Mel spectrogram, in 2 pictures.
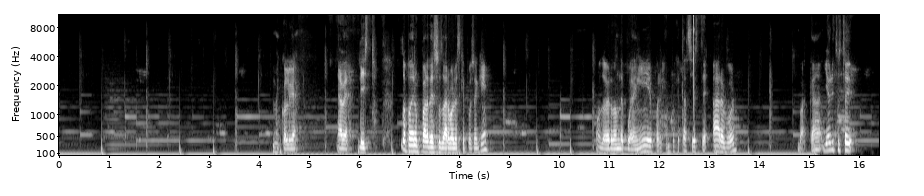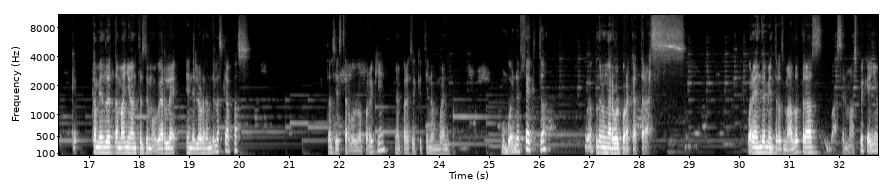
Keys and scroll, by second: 8.4 z, 9.0 v, 12.8 super+y, 15.8 super+t, 23.3 Return, 24.3 v, 27.7 super+t.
